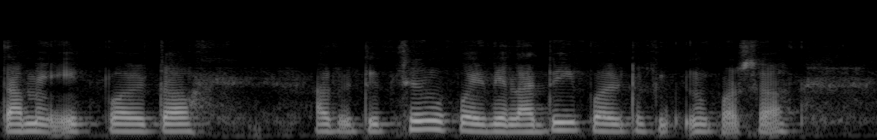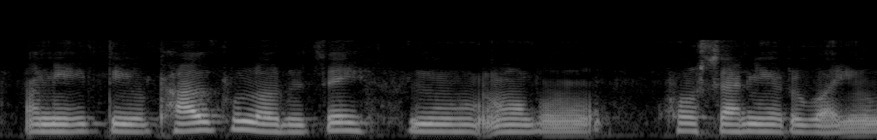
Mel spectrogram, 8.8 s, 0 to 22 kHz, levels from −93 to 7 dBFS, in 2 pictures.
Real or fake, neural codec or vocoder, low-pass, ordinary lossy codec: fake; codec, 16 kHz, 4.8 kbps, FACodec; none; none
